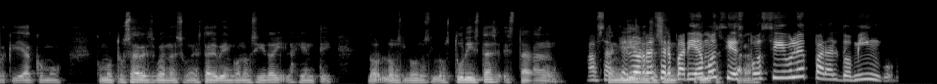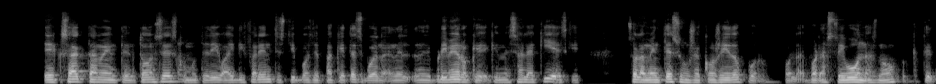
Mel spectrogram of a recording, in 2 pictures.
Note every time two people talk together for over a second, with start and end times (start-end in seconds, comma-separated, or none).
5.9-7.6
